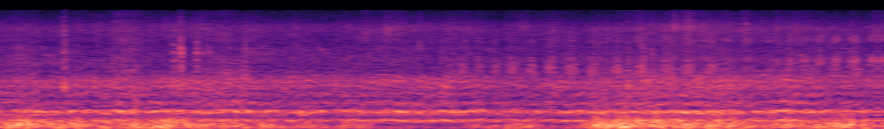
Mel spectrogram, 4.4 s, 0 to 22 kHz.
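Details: Honey bees inside a hive, where the queen lays eggs while worker bees protect and feed her; a steady, dense droning hum with a strong tone near 270 and 550, low rumbling below, continuous without pauses.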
